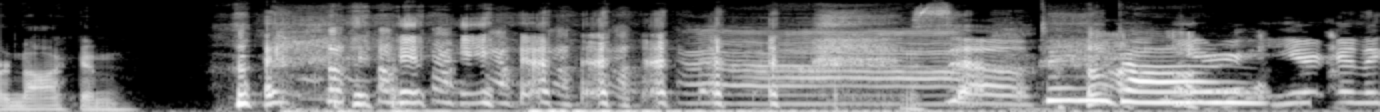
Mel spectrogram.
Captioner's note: both laughing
